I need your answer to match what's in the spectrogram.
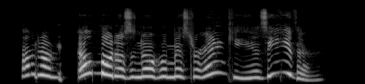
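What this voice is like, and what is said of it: Elmo character voice, sounds like Mr. Hanky. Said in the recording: “Do Elmo ... Elmo can't really do a very good Elmo impression ... that just sounds like Mr. Hanky now to me”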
